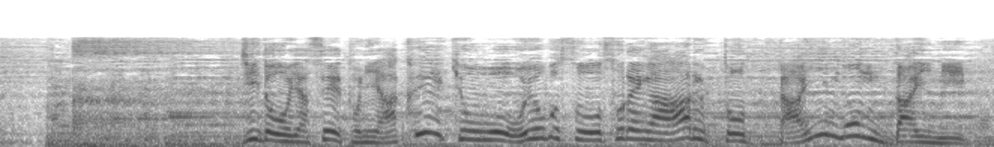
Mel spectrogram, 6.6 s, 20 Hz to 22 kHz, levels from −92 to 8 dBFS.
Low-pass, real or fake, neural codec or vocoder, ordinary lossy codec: none; fake; codec, 16 kHz, 16 kbps, FreqCodec, smaller model; none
